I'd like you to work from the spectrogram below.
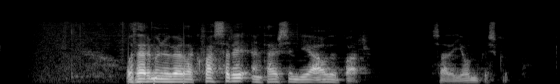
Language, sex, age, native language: Icelandic, male, 40-49, Icelandic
